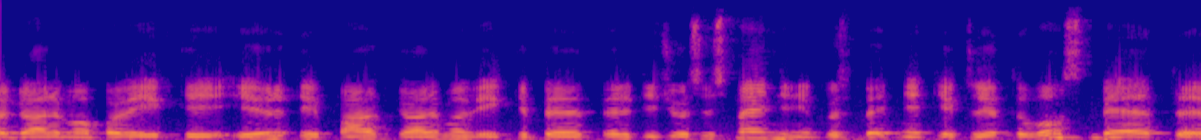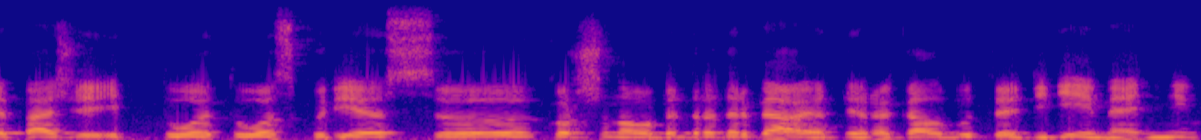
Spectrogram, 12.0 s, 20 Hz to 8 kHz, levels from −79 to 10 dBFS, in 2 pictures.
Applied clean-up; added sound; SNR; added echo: none; none; none; none.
